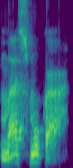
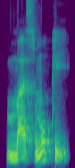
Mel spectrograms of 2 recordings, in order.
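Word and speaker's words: ما اسمك: Namun, teman-teman, di dalam percakapan penutur asli bahasa Arab, seringkali akhirnya disukunkan atau dimatikan. Jadi teman-teman bisa juga membacanya, melafalkannya dengan pelafalan masmuk. Saya ulangi, bisa juga masmuk, masmuk. Nah, jika teman-teman ditanya nama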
